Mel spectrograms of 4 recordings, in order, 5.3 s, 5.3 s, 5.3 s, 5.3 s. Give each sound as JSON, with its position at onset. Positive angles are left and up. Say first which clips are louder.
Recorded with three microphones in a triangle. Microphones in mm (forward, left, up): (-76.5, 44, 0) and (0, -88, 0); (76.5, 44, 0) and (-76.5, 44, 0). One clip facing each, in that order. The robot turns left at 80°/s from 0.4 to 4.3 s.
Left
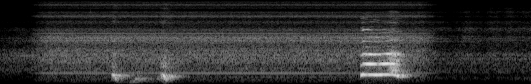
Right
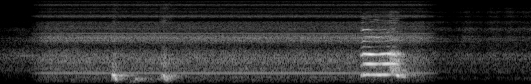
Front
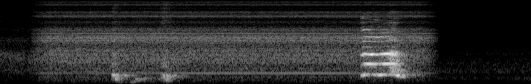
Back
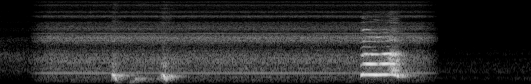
{"t": 1.1, "sound": "a whoosh", "louder": "right 4 dB, back 6 dB", "azimuth_deg": -125, "distance_m": 0.7}
{"t": 3.6, "sound": "a shout", "louder": "left 2 dB, back 4 dB", "azimuth_deg": 165, "distance_m": 1.6}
